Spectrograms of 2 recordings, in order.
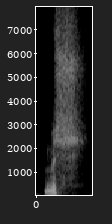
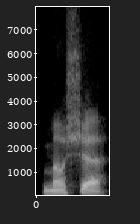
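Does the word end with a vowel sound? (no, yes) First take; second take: no; yes. First: It is one syllable ending in a sh sound. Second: It is two syllables ending in a vowel. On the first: The speaker calls it wrong. "It would be mush, mush, mush, right? Which doesn't work" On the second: The speaker calls it right. "So this is a mo, mo, she, right? Moshe"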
